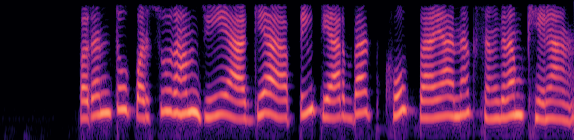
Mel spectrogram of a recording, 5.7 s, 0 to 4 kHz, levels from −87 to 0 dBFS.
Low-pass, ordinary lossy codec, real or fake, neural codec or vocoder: 3.6 kHz; none; fake; codec, 16 kHz, 1 kbps, FunCodec, trained on LibriTTS, 50 frames a second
